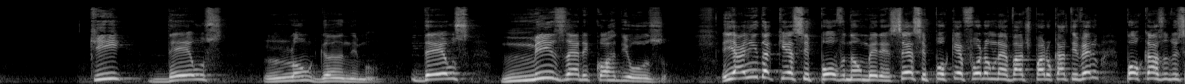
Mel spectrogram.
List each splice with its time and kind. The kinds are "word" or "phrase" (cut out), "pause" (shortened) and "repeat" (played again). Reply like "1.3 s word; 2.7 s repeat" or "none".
4.1 s word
